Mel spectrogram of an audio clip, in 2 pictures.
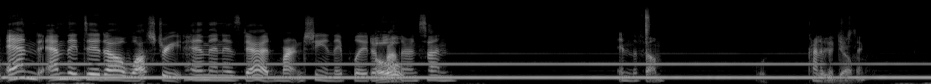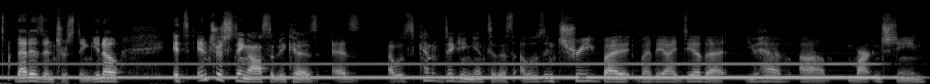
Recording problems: background music; loud; throughout; 1 dB below the speech

